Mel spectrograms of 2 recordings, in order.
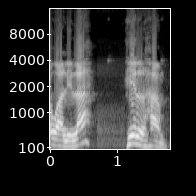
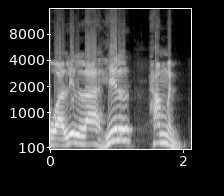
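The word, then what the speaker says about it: ولله الحمد: dan seterusnya itu sampai walillahil ham. Ingat tulisannya tuh walillahi alhamdu. Maka dibacanya walillahil hamd gitu kan. Jangan walillah ilham. Isi ilham siapa di bawah-bawah itu? Ya. Kebanyakan ujungnya ilham, padahal hil hamd.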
